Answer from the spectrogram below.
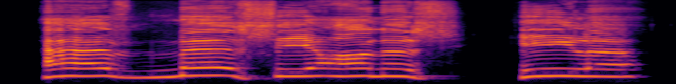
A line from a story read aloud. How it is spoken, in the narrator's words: they all yelled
